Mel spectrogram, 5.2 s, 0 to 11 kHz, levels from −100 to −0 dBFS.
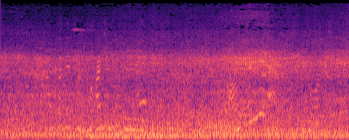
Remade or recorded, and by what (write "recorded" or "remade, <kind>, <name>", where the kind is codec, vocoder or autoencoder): recorded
